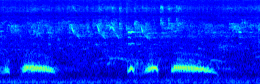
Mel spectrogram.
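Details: Cooing spotted dove, used to lure wild doves, in the two-word khu-ang style: a clipped note and a long even hoot, then two short coos and another long, slightly falling hoot.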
